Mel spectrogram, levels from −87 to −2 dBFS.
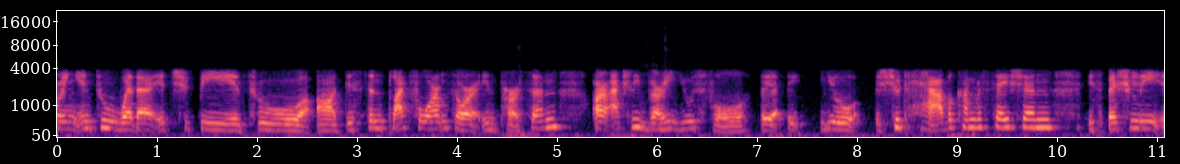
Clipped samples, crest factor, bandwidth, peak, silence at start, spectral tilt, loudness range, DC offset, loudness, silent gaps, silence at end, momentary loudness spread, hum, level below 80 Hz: under 0.1%; 20 dB; 4.2 kHz; -8 dBFS; 0 s; -6.5 dB/octave; 2 LU; under 0.1%; -27 LUFS; none; 0 s; 10 LU; none; -60 dBFS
